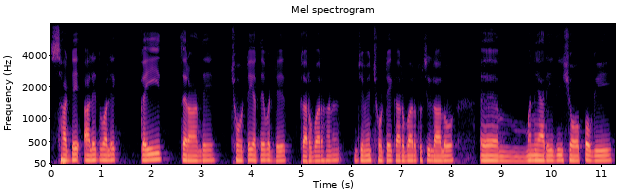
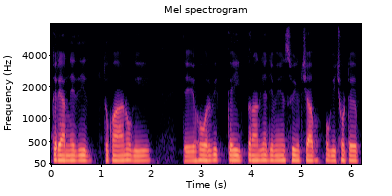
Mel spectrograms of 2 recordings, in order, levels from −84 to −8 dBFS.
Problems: background sounds at intervals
